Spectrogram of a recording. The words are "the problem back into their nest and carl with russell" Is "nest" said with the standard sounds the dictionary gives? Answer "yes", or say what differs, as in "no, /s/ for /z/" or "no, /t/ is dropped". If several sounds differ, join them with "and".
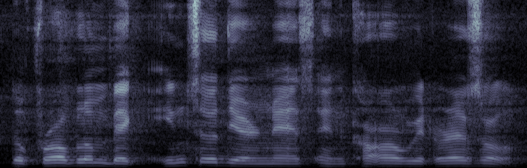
no, /t/ is dropped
